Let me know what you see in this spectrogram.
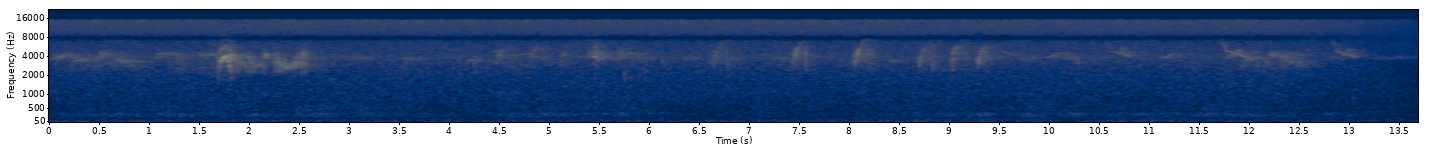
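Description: Small birds chirping off and on, short high calls scattered throughout with the loudest cluster about two seconds in, over a faint steady background hum.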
